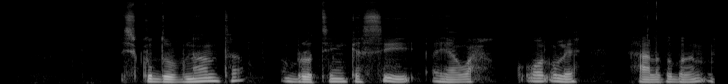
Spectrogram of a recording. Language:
Somali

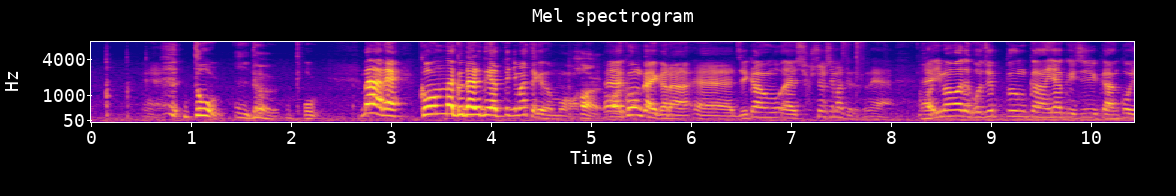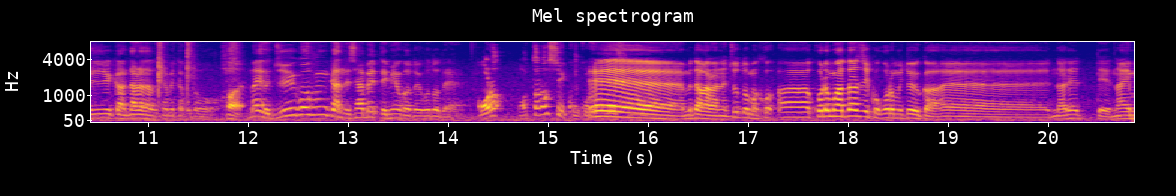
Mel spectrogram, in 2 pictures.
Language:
Japanese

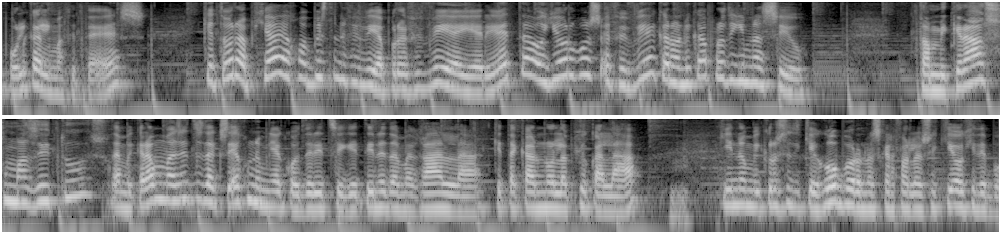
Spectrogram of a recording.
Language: Greek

